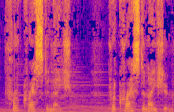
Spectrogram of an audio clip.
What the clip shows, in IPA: prəʊˌkræs.tɪˈneɪ.ʃən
